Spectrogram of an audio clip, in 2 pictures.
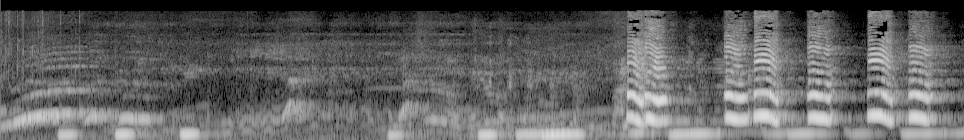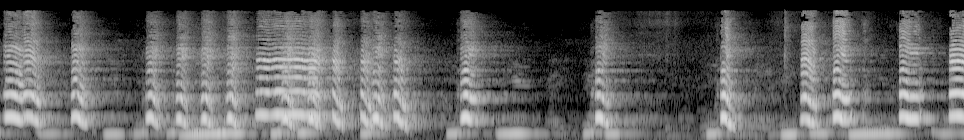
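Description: A siamang gives loud, hooting calls that quicken into a rapid run of barking whoops.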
